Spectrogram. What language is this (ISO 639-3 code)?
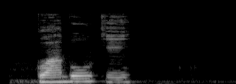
nan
